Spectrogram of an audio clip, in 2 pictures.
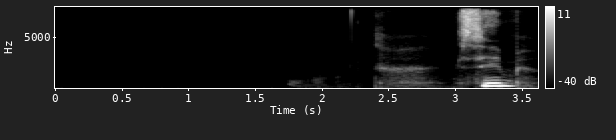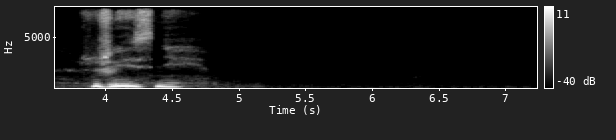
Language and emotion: Russian, sad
